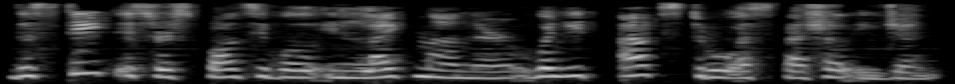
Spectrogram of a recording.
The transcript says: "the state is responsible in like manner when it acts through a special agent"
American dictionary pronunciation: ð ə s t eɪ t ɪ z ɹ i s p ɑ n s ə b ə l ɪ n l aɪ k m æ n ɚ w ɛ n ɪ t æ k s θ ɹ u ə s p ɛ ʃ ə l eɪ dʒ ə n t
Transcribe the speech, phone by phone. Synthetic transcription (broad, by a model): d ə s t eɪ t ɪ s ɹ i s p ɑ n s ə b ə l ɪ n l aɪ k m æ n ɚ w ɛ n ɪ t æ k s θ ɹ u ə s p ɛ ʃ ə l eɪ dʒ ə n t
